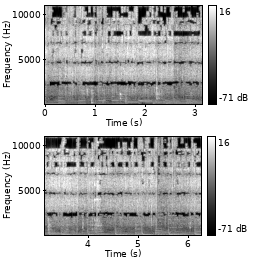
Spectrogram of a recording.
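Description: Onion and capsicum sizzling in hot oil in a nonstick pan, stirred with a perforated steel spatula that clicks and scrapes against the pan. Background music plays under it, with a steady thumping beat from about halfway in.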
